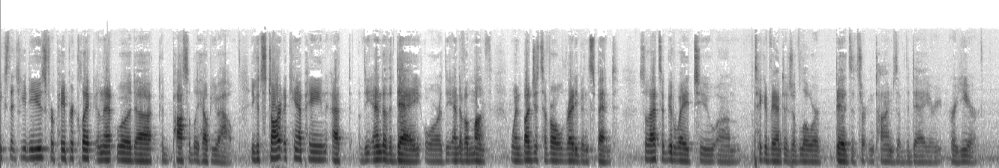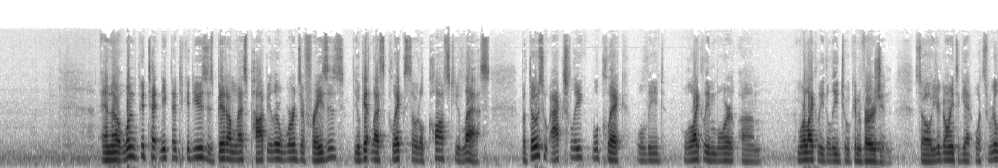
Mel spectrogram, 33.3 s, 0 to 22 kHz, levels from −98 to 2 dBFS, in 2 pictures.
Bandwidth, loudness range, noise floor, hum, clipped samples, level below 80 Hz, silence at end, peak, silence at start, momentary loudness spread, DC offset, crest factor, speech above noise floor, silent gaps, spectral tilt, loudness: 11.5 kHz; 5 LU; -47 dBFS; none; under 0.1%; -54 dBFS; 0 s; 0 dBFS; 0 s; 15 LU; under 0.1%; 18 dB; 29 dB; none; -6.5 dB/octave; -18 LUFS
